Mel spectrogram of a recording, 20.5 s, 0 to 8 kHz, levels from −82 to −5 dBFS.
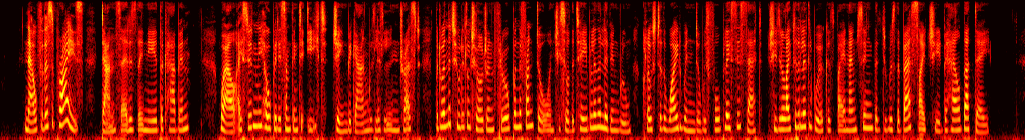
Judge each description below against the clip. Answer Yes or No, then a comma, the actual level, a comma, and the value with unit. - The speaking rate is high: Yes, fast, 210 wpm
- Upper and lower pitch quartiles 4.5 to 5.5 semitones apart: No, average, 3.7 semitones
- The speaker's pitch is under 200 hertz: No, high, 230 Hz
